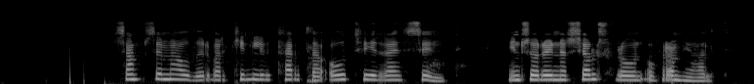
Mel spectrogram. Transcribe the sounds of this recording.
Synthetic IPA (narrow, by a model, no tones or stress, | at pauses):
sam̥t̪sɛmaːwðʏɾvaɾ̥cʰɪnlɪvɪkʰaɾt̪laʔoːwt̪ʰvɪrajðsɪnt̪ | ejnsɔɣrœːɥnaɾ̥sjawlsfɾoːwʏnɔɣfɾʔa̰mhawɦalt̪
